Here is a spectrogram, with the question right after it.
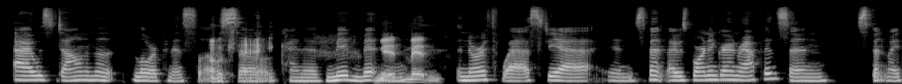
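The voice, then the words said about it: North Central US accent. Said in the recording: “I do hear a little bit of North Central U.S. in your accent”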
